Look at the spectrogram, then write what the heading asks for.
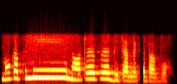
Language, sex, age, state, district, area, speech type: Assamese, female, 30-45, Assam, Sonitpur, rural, conversation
